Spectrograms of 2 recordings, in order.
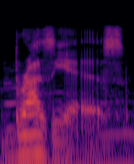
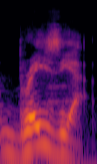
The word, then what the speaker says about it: brassiere: only wealthy women wore braziers today however we must all learn to say it right regardless of our financial status so it's brazier not brazia or you could just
